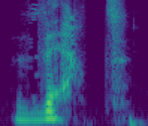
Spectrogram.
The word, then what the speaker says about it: verte: Listen how I pronounce that. Une grande main verte. Une grande main verte. Can you hear me pronouncing the D and the T there?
